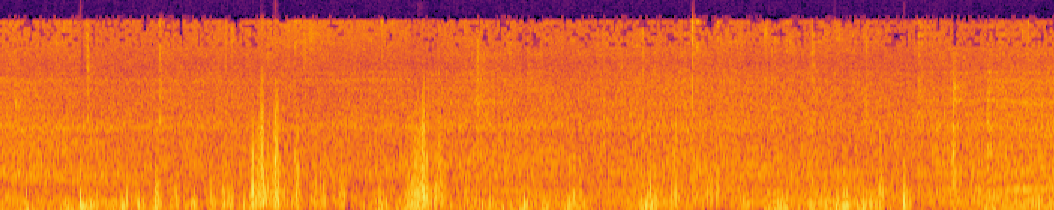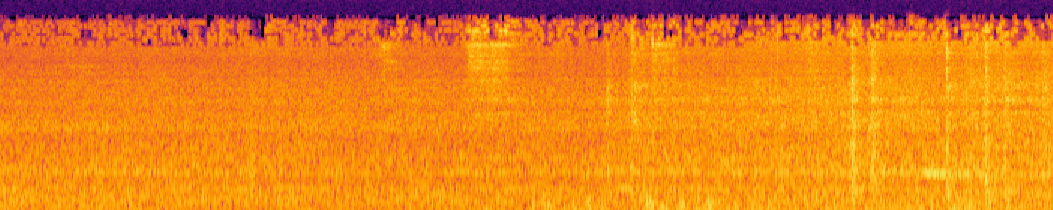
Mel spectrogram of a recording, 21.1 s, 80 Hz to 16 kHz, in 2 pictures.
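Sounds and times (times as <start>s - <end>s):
diesel railcar engine drone: 0.0s - 21.0s
rail clicks: 0.0s - 21.0s
high wheel squeal: 15.2s - 15.8s.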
